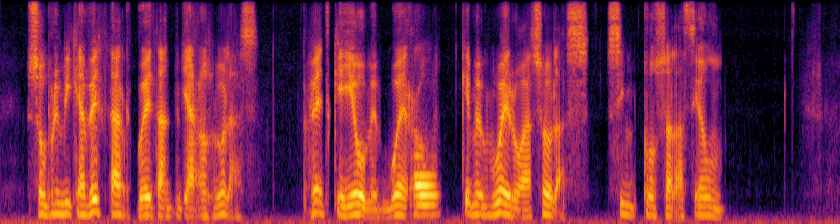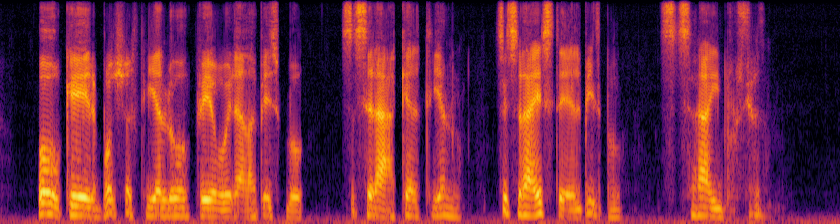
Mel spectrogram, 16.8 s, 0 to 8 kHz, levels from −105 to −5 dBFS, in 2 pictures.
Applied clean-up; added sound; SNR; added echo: neural diffusion model UNIVERSE++.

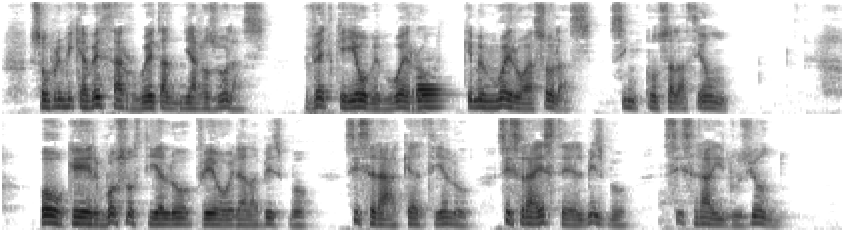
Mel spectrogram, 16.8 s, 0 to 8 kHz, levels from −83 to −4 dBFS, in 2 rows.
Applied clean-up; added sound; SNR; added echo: classical method log-MMSE.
